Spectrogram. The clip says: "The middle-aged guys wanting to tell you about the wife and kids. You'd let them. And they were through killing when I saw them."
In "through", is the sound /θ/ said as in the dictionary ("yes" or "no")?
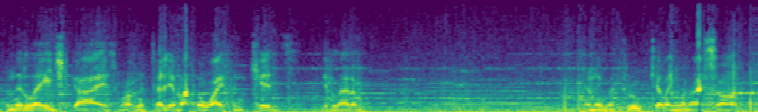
yes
